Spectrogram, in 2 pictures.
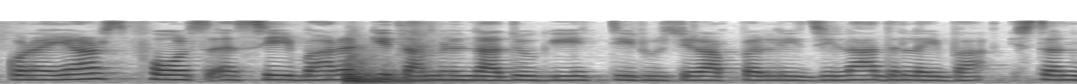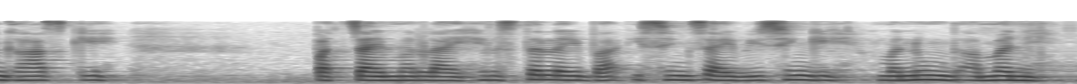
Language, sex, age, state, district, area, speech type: Manipuri, female, 45-60, Manipur, Imphal West, urban, read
